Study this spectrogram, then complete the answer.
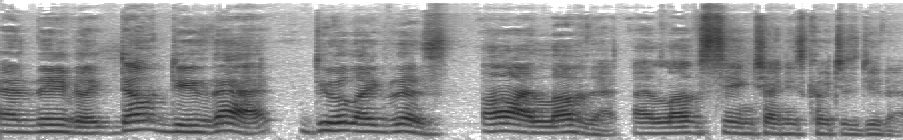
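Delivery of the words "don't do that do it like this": mocking tone, higher and louder. Retelling how wushu coaches taught: imitating a mocking coach. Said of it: "they would just mock you".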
